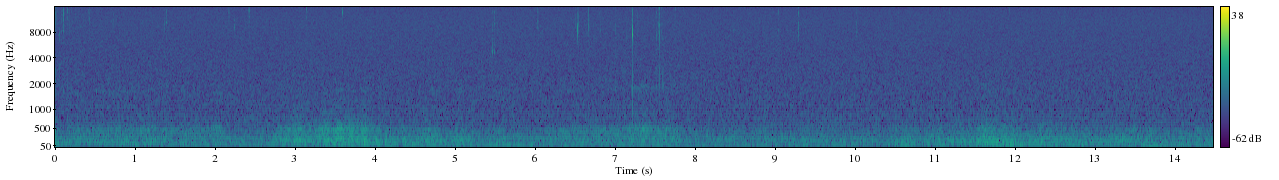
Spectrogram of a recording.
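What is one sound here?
A person lying down breathes slowly and deeply.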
